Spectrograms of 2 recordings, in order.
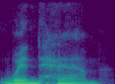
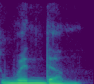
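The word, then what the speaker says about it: Wyndham: And his name is John Windham, but that's not how it's pronounced in in Britain. It's Windam.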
